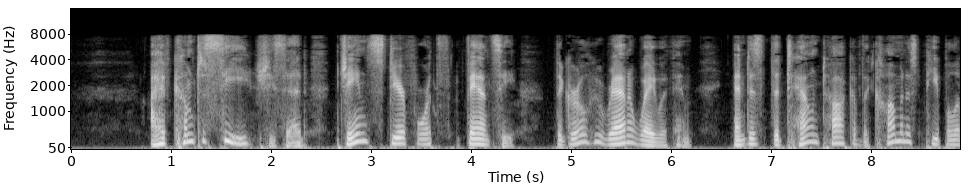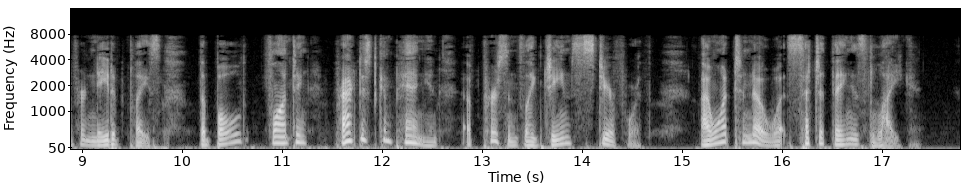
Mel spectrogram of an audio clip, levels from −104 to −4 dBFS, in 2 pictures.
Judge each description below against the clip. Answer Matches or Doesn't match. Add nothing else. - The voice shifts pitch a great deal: Matches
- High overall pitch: Doesn't match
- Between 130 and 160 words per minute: Doesn't match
